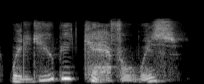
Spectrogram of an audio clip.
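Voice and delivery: grumbled complaining tone. Wisby speaks to cousin Wiz as the dragon steps toward her, grumbling. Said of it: "Grumbled Wisby".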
